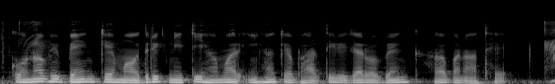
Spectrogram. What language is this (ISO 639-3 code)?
hne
